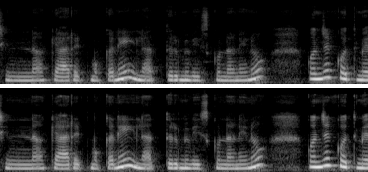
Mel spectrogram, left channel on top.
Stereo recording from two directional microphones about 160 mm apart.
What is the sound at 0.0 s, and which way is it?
A woman's voice, 20° right (ahead or behind).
